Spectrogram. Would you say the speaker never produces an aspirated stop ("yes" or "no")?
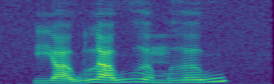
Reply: yes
